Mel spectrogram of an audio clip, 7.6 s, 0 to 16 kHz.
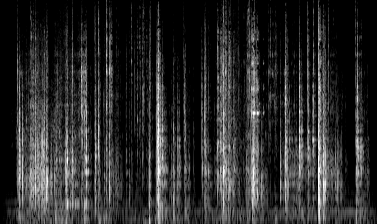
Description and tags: Wooden Tray Misc Objects Falling Onto It; 1
Misc object being dropped onto a wooden tray.
plank, dropping, falling, drop, misc, wooden, crashing, wood, dropped, tossing, blocks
